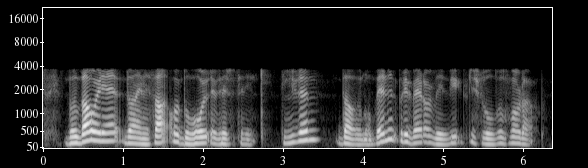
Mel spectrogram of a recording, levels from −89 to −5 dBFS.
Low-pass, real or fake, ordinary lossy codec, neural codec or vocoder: 3.6 kHz; fake; none; autoencoder, 44.1 kHz, a latent of 192 numbers a frame, MeloTTS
